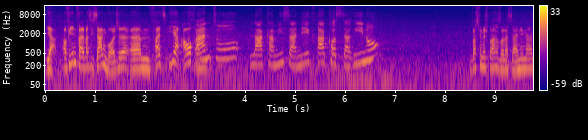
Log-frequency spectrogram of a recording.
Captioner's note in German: spricht wieder sehr falsches spanisch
